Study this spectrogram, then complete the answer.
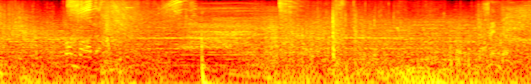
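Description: A Bombarda spell explodes in the video game Hogwarts Legacy, a booming blast within a dense, loud wash of battle noise, with one sharp impact standing out midway.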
